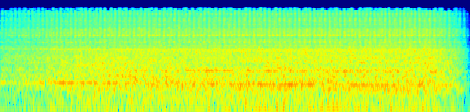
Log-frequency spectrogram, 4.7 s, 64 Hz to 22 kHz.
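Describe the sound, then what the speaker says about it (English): A 2011 Volvo's 203-horsepower four-cylinder turbo direct-injection engine runs at a steady, even hum with a buzzing, mechanical whir, held constant before cutting off abruptly. "With its special new turbo system and direct injection technology, the little 4-cylinder engine boasts 203 horsepower."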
